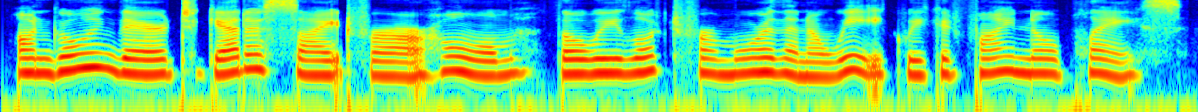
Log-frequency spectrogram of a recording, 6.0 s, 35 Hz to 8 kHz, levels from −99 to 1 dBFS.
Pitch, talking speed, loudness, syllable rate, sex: 230 Hz, 230 wpm, -16 LUFS, 4.6 syllables/s, female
